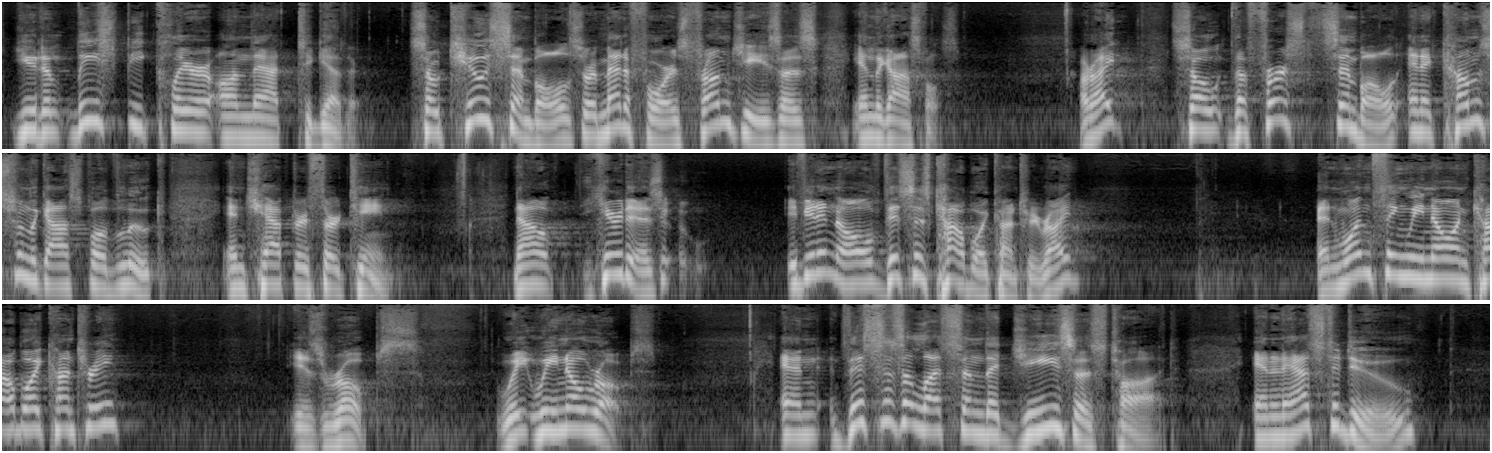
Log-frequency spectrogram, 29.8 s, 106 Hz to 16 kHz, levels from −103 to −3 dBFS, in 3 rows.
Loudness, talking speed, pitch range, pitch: -28 LUFS, 150 wpm, 170-230 Hz, 190 Hz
